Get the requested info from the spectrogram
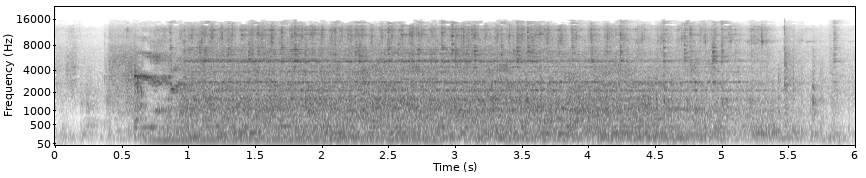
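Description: Old yarn-doubling machine at a wool mill starting up with a brief rising whine and then running steadily, its rollers and spindles twisting two yarns together into a doubled yarn and winding it onto bobbins; it stops just before the end.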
